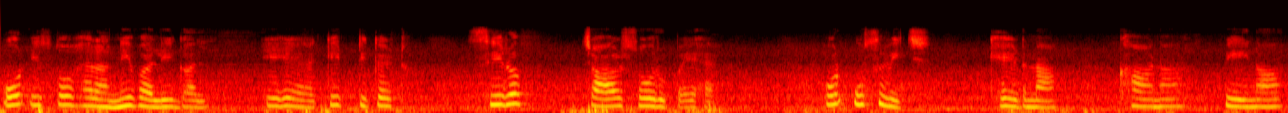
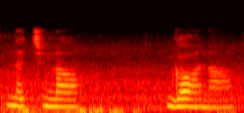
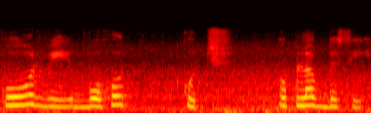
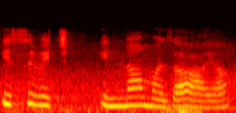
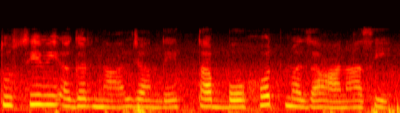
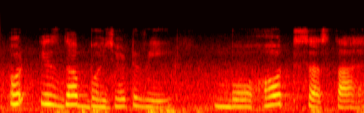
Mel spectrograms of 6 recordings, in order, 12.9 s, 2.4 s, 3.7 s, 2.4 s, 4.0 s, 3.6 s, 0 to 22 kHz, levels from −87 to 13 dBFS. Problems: constant background noise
